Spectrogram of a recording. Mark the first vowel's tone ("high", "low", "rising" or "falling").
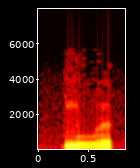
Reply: low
